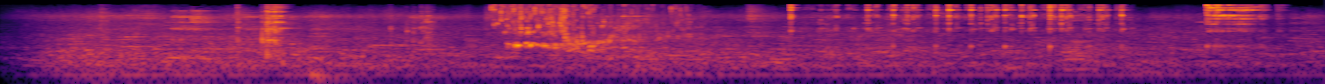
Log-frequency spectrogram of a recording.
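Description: Tea pours into a cup with a short, splashy trickle, surrounded by light clinks of china and a spoon tapping. The sounds are fairly quiet, with a faint hum underneath.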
